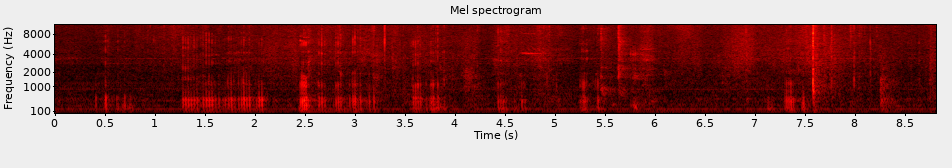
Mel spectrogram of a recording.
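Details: A leopard cub named Luna grumbles: a drawn-out low throaty growl followed by a string of short rough grunts and huffs, irregularly spaced, over a steady indoor background hum.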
